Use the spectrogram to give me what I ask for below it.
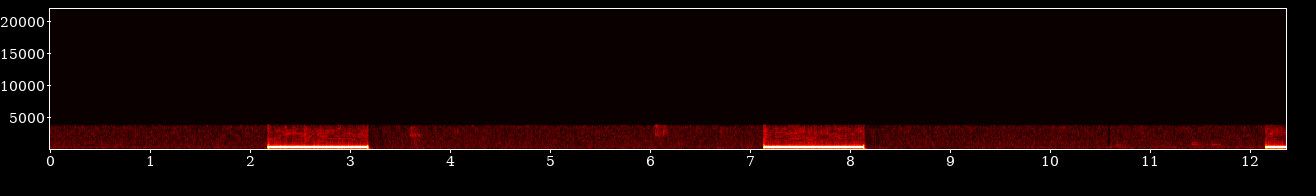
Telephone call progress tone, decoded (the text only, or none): ringback tone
